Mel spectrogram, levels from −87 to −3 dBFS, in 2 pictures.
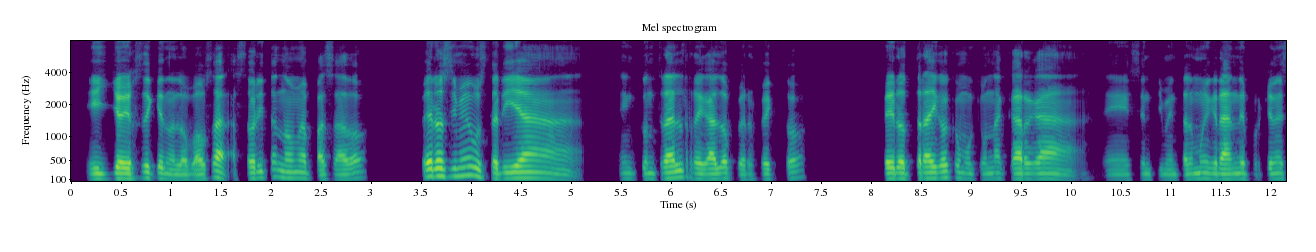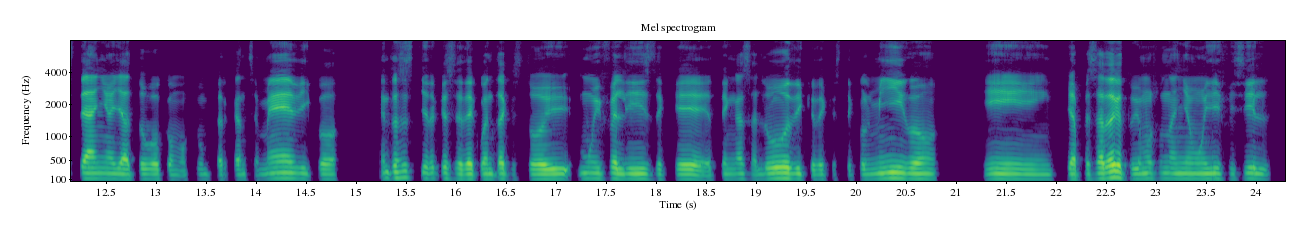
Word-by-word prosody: y 105 -1 0
yo 115 - +7
sé 125 0 0
que 115 - +1
no 100 -2 -3
lo 100 0 -2
va - - 0
a - - +3
usar, 100 - +3
hasta 120 - -4
ahorita 130 +5 -2
no 125 -2 -1
me 125 - -2
ha - - -3
pasado, 100 +5 -3 0.5
pero 160 +1 +8
sí 160 +1 -4
me 170 +2 0
gustaría 120 - +2 0.3
encontrar 115 +2 +1
el 140 - 0
regalo 110 +1 +1
perfecto, 105 +6 -7 0.7
pero 115 -1 +5
traigo 120 +2 +3
como 115 -4 -7
que 110 - -14
una 115 +1 -6
carga, 110 -1 0
eh, 100 0 -10
sentimental 100 0 -8
muy 115 +1 -2
grande, 110 0 +3
porque 105 +1 -7
en 110 - -2
este 110 +1 -2
año 115 -1 +2
ella 105 -2 +1
tuvo 105 0 -3
como 95 -2 -12
que 105 - -20
un 100 - -14
percance 100 0 -11
médico, 110 -1 0 0.4
entonces, 125 +2 -4
quiero 115 -2 -6
que 115 - -5
se 105 -2 -4
dé 105 0 +3
cuenta 105 0 -2
que 100 - -25
estoy 100 +1 +1
muy 115 0 -5
feliz 105 -1 -1
de 100 -1 -10
que 100 -3 +1
tenga 105 0 -7
salud 110 +3 +1
y 110 - -3
que 100 - -10
de 100 0 -6
que 100 - -28
esté 95 - -21
conmigo, 110 +1 0 0.4
y 105 -2 -1
que 105 - +2
a 105 - 0
pesar 110 +3 -1
de 130 - +9
que 130 - +7
tuvimos 110 +1 -5
un 115 0 -8
año 110 0 -2
muy 110 0 -1
difícil, 110 -1 -4
110 Hz, 185 wpm, -25 LUFS, 105-115 Hz, 0.7 s, de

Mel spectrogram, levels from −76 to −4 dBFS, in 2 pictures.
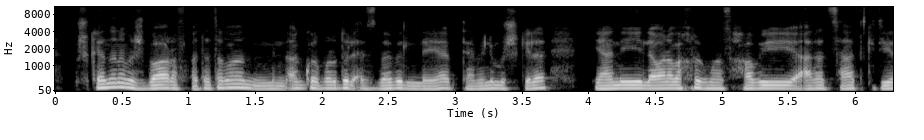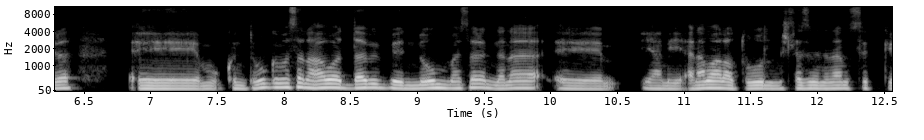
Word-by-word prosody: المشكلة 145 - -1
إن 160 - +3
أنا 170 - +2
مش 135 -7 +1
باعرف 125 -1 +2
فده 110 +4 -3
طبعًا 145 +3 +1
من 110 -4 -2
أكبر 130 0 -1
برضه 130 +3 +1
الأسباب 115 +3 -2
اللي 110 -4 0
هي 125 - 0
بتعمل 110 -2 -5
لي 125 - 0
مشكلة 125 +2 -2 0.4
يعني 125 +2 +4
لو 120 0 +3
أنا 125 - +3
باخرج 130 +1 +1
من 120 0 -1
أصحابي 120 +2 +1
عدد 115 +1 -1
ساعات 120 +1 -3
كتيرة 125 +2 -1 0.5
آمم، 110 -1 +1
كنت 120 0 -4
ممكن 155 +3 +1
مثلًا 160 -2 +2
أعوّض 145 +1 +4
ب 145 0 +2
بالنوم 130 +1 +2
مثلًا 130 +4 0
إن 130 -4 -1
أنا 135 +3 0
آمم، 110 -2 -3 0.2
يعني 110 -3 -4
أنام 125 +4 +2
على 130 -3 +4
طول 120 +1 0
مش 115 0 -6
لازم 120 0 +1
إن 120 - 0
أنا 120 - 0
أمسك 125 0 -5
125 Hz, 215 wpm, -23 LUFS, 115-130 Hz, 0.5 s, يعني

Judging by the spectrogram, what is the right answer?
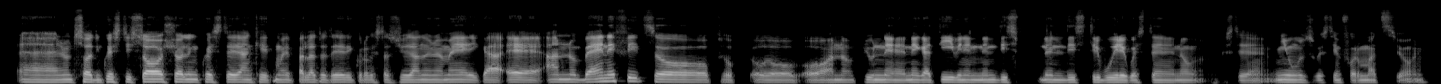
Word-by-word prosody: ehm, 110 -1 -2
non 110 0 -1
so 115 +1 +3
di 105 -1 -3
questi 115 +2 -1
social, 120 0 +5
in 115 -1 +1
queste 115 0 0
anche 110 -1 -1
come 110 - -3
hai 105 - -8
parlato 110 +1 -1
te, 110 +2 0
di 105 - -3
quello 105 +1 -7
che 105 - -6
sta 95 +3 -6
succedendo 105 +3 -1
in 110 - -2
America, 110 -1 +1
ehm, 105 -2 +3
hanno 115 0 -1
benefits 145 +5 +4
o 110 -3 +1
so - - -9
o - - -9
o 100 -1 -4
o 105 0 -4
hanno 105 0 -4
più 110 - -5
ne 105 -2 +2
negativi 105 +1 +2
nel 105 0 +1
nel 105 +1 -1
dis 105 -1 -3 0.2
nel 105 -1 -2
distribuire 105 0 +2
queste 100 0 -4
no 100 0 -7
queste 95 -2 -8
news 105 -2 -2
queste 100 +1 -8
informazioni? 100 0 -7
105 Hz, 180 wpm, -27 LUFS, 105-110 Hz, 0.2 s, social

